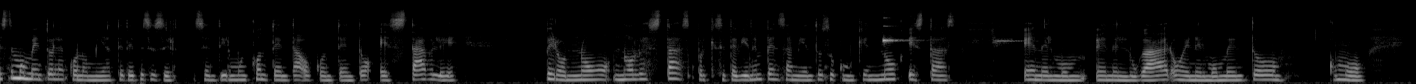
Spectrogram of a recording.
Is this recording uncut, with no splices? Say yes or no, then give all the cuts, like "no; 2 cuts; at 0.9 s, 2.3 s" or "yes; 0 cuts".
yes; 0 cuts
